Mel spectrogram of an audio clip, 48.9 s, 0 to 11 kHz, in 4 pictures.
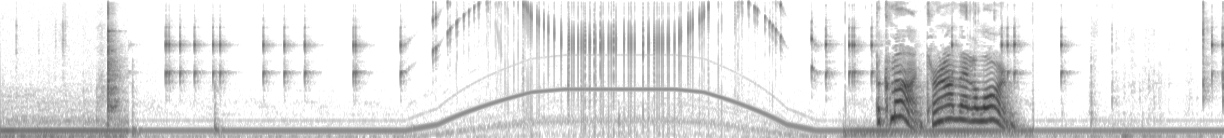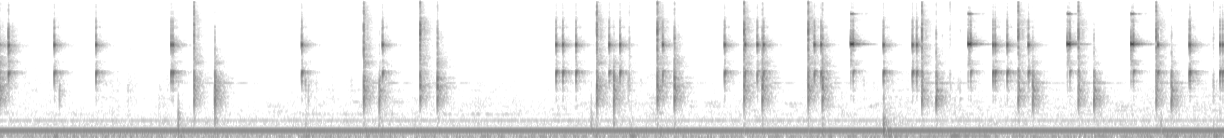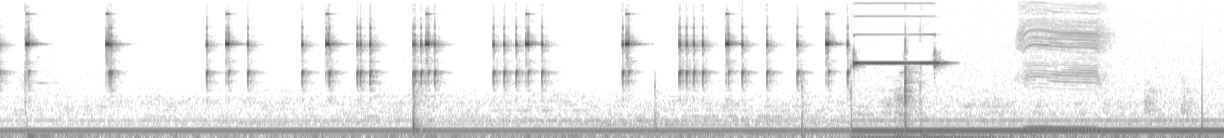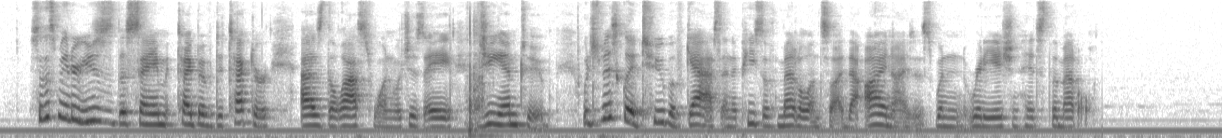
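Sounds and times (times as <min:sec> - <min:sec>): geiger counter clicks: 0:01.6 - 0:10.8, 0:12.0 - 0:14.5, 0:17.8 - 0:24.9, 0:26.5 - 0:30.0, 0:30.7 - 0:33.0.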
